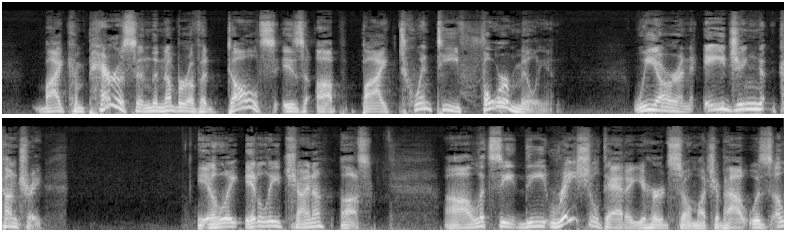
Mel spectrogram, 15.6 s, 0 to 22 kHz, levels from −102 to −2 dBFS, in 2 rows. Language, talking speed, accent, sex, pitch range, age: English, 125 wpm, American, male, 95-145 Hz, 50-69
